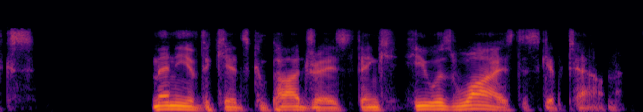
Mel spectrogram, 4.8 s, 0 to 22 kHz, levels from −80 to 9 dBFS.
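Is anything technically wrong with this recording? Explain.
Yes. There is an AMR rate drop from 1.53 s to 4.82 s. The wideband AMR link, which up to that point sounds clean, appears to be pushed down by the network to a much lower coding rate. The roughness fits a fall from about 23.85 to 8.85 kbit/s, with the freed bits spent on error protection. The bandwidth stays the same and nothing drops out, but from 1.53 s the speech turns rougher and more synthetic through to the end.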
